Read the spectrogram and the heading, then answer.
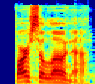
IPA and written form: ˌbɑːrsəˈloʊnə (Barcelona)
